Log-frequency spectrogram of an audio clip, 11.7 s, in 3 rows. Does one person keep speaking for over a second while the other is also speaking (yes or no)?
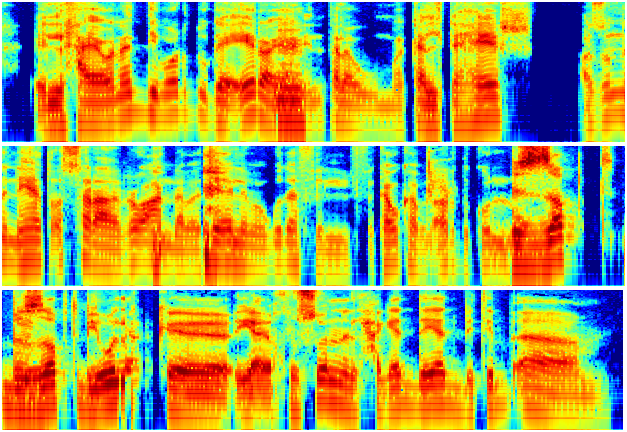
no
